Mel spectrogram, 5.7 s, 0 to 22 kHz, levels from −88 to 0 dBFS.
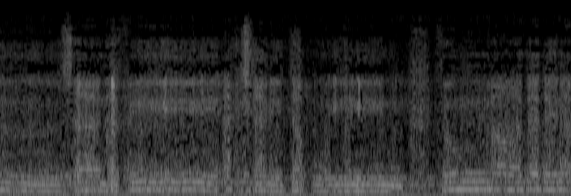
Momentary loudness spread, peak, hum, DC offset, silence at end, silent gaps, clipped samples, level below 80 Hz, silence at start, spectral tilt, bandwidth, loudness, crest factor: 6 LU; -26 dBFS; none; 0.1%; 0 s; none; under 0.1%; -66 dBFS; 0 s; -4 dB/octave; 16 kHz; -46 LUFS; 22 dB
